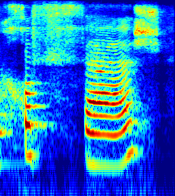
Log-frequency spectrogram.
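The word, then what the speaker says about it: خفاش: This letter kh, it's kind of like a snoring sound, like, you know when little kids pretend to snore? It's not really a gargling ghain, but it's similar. It's a kh. So kh, then as in look, kh, then f. Just like the letter F in English. So khuffash, and you want to emphasize the letter fa.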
